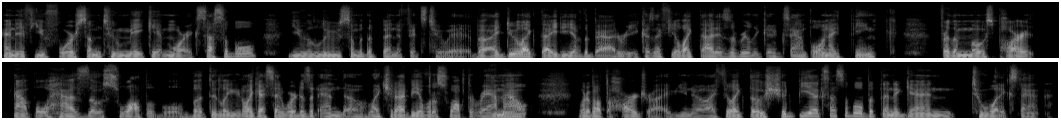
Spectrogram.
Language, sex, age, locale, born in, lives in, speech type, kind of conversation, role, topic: English, male, 30-34, en-US, United States, United States, conversation, unstructured, none, Should tech companies be legally required to make consumer devices repairable?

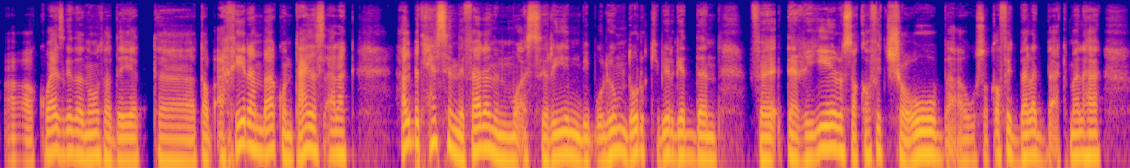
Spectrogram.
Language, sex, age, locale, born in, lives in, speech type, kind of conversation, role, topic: Arabic, male, 20-24, ar-EG, Egypt, Egypt, conversation, podcast, host, إزاي بتختار المؤثر اللي تتابعه وليه؟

